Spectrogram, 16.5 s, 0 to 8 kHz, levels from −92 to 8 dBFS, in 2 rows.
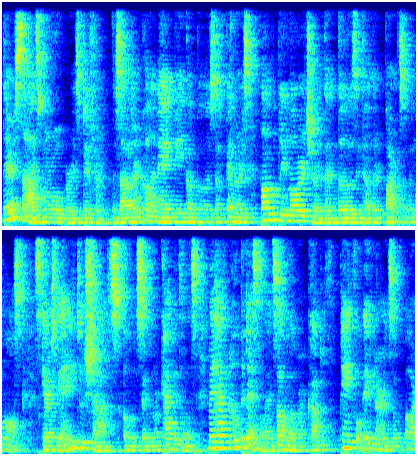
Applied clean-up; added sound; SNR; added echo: none; none; none; reverberation time 1.2 s.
